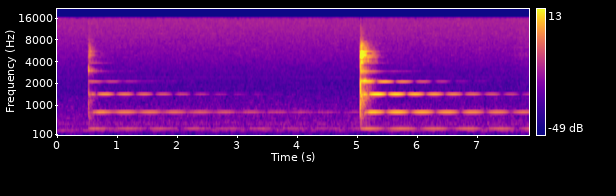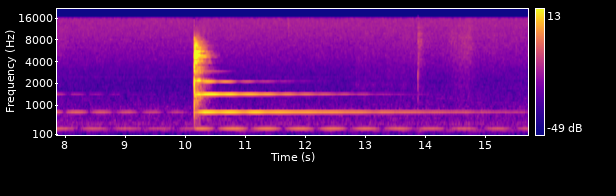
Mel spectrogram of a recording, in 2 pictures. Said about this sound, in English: And I will now ring the gong 3 times.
